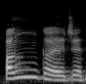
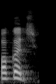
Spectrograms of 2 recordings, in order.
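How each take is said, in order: First: The first syllable ends with a nasal sound. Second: The first syllable has no nasal sound. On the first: The speaker calls it right. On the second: The speaker calls it wrong.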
